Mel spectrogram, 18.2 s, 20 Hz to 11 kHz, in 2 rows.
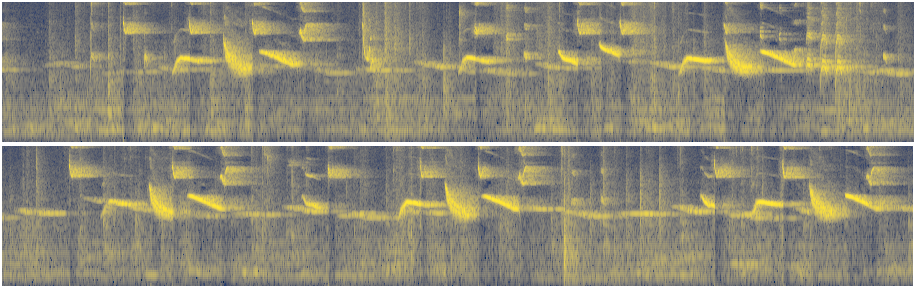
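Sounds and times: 
Green-winged saltator singing in the forest: 0:00.9 - 0:18.2.

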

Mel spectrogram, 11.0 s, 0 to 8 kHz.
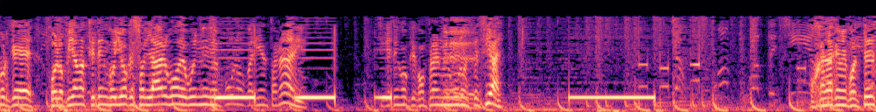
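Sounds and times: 
speech: 0:00.0 - 0:06.5, 0:10.1 - 0:10.9
steady telephone dialing tone: 0:02.6 - 0:04.9, 0:07.1 - 0:08.8
telephone keypad tones: 0:02.7 - 0:03.2, 0:07.1 - 0:08.8.

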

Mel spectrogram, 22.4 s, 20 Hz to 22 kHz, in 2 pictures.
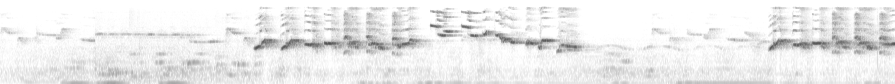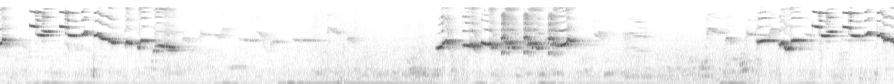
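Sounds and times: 
faint low hum: 0:00.0 - 0:22.0
black-breasted Oriental magpie-robin song: 0:00.7 - 0:07.4, 0:08.2 - 0:15.5, 0:16.7 - 0:18.5, 0:20.2 - 0:22.3.

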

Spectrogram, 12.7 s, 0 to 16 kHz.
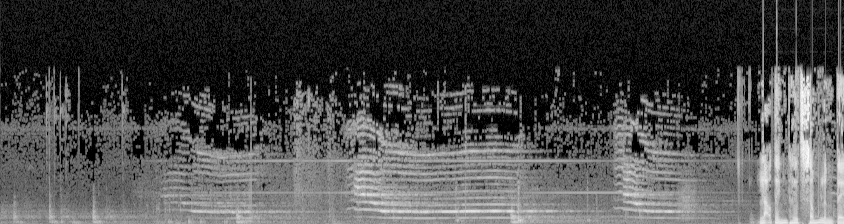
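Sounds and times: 
soft thumps and clicks: 0:00.0 - 0:05.2
cat meowing eerily at night outside the door on the porch: 0:02.4 - 0:04.4, 0:05.2 - 0:08.4, 0:09.2 - 0:10.9
speech: 0:11.4 - 0:12.6.

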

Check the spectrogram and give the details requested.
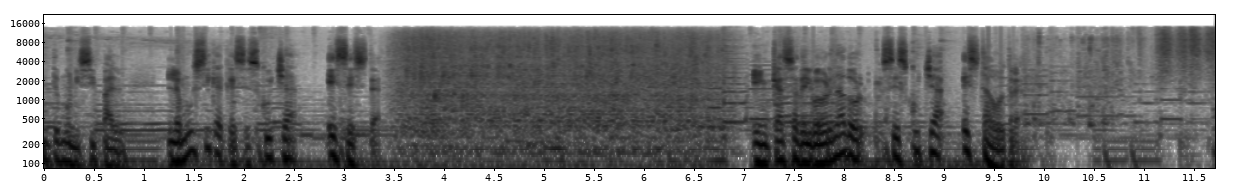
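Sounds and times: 
speech: 0:00.3 - 0:04.0, 0:07.1 - 0:10.0
running water at a house: 0:03.4 - 0:07.1, 0:09.6 - 0:11.6.

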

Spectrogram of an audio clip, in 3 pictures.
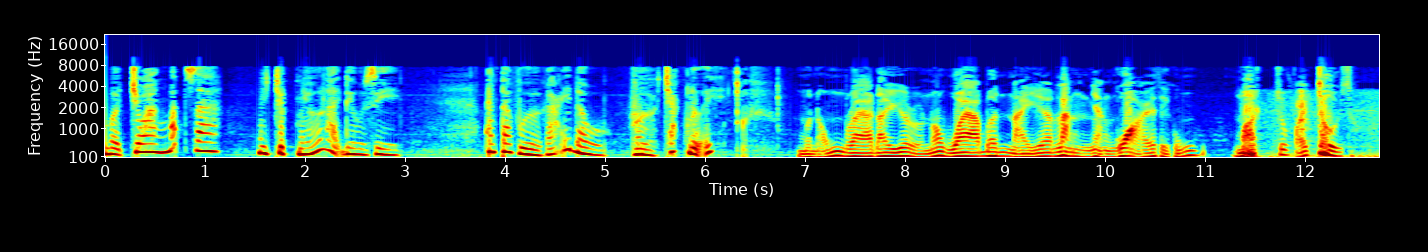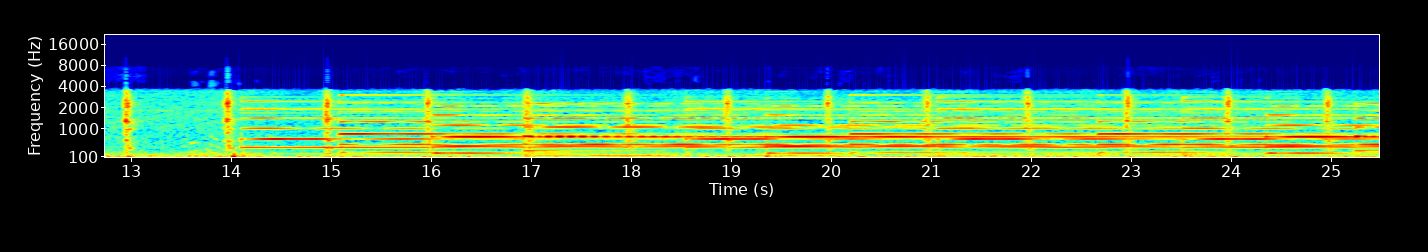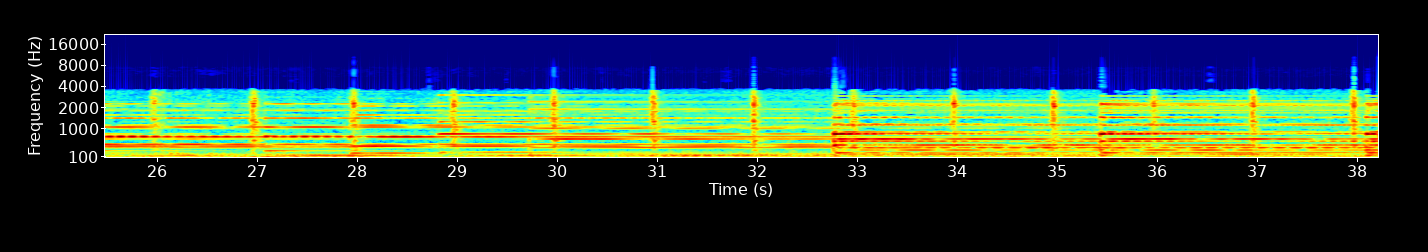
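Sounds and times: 
speech: 0:00.0 - 0:03.0, 0:03.8 - 0:12.7
house clock striking eleven in metallic chimes: 0:14.0 - 0:38.2.

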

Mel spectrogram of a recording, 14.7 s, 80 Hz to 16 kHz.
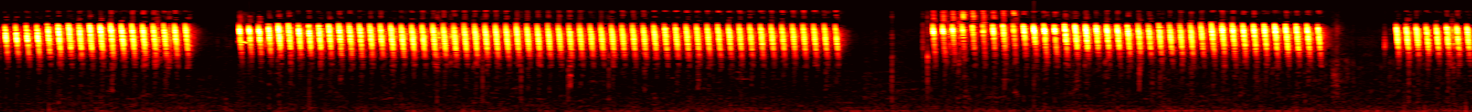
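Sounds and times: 
bar-winged prinia singing high clipped chip notes: 0:00.0 - 0:08.5, 0:09.2 - 0:14.7.

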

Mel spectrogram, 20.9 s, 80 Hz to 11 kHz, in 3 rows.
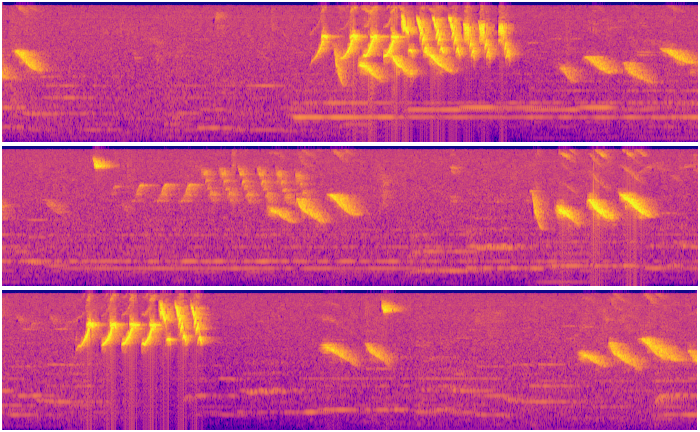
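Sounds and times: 
double-collared seedeater song with slurred whistles and sharp high notes: 0:03.0 - 0:10.6, 0:12.2 - 0:13.6, 0:14.6 - 0:16.0, 0:17.1 - 0:18.0, 0:19.7 - 0:20.8.

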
